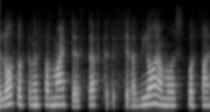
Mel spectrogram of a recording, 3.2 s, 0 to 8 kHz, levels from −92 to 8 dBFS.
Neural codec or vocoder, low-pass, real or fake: codec, 16 kHz, 0.3 kbps, FocalCodec; 7.2 kHz; fake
